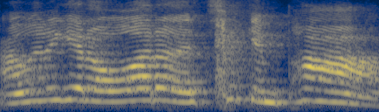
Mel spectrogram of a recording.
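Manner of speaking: put-on Boston accent with dropped R's. Imitating Bostonians heard ordering food: imitating a Boston accent. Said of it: "Bostonians don't say the R's either".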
